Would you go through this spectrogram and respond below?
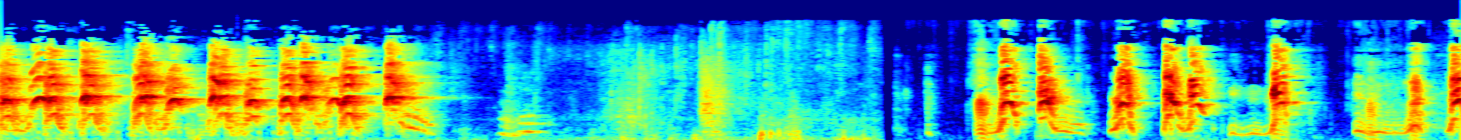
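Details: Dachshund barking in rapid bursts, a dense string of high barks, then several seconds of near silence with faint sounds, then more spaced barks resuming.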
